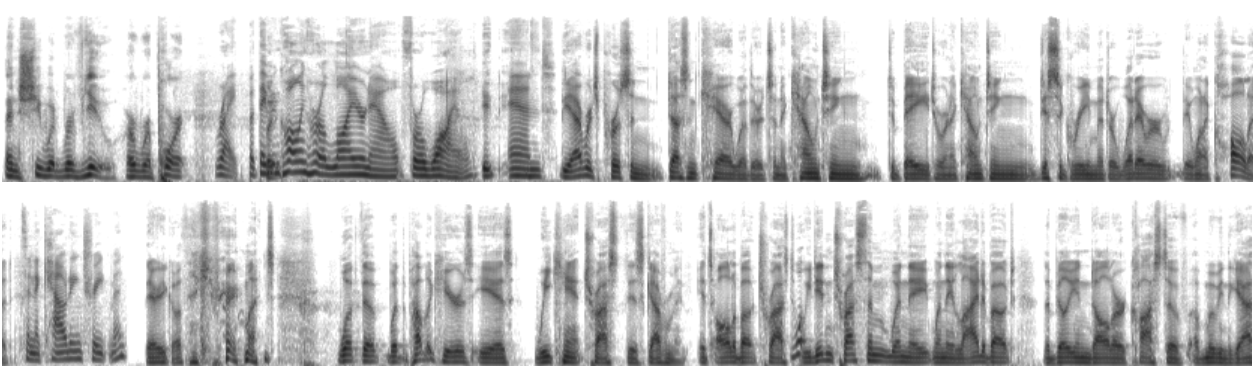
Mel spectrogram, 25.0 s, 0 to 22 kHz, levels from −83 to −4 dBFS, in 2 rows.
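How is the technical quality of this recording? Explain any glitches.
The speech recording has two glitches, both of the same kind.

Block of digital silence, at 6.45 s (after "it and the average", before "doesn't care whether it's") and at 9.24 s (after "whether it's an accounting", before "or an accounting disagreement"). Each time, a short stretch of output was filled with zeros instead of audio, probably because the buffer wasn't supplied in time. The gaps last 0.73 ms, which fits a 32-sample block, and 0.57 ms. Because the sound cuts out and returns abruptly, each is heard as a tick or dip rather than a gap.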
